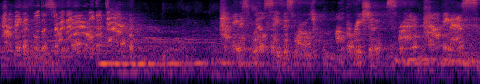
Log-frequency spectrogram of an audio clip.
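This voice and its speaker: A woman's voice: very high voice, animated, takes it slowly, full character voice. A woman playing an unhinged, zealous cult leader preaching in a fervent, grandiose chant for a video game. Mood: manic zeal. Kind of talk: theatrical video game acting. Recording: very echoey, distant, under loud music.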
